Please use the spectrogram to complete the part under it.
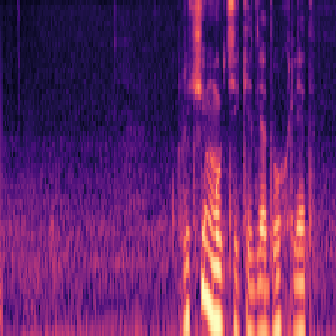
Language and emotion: Russian, neutral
